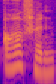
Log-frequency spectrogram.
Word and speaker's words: often: And in the fourth column, the words have the f sound with the t silent. And generally, these words are pronounced often, soften, softener, softening.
